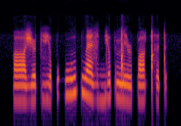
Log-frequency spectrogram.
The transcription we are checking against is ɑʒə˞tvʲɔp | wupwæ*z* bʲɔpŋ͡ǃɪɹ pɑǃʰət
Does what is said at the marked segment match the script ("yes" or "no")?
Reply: yes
